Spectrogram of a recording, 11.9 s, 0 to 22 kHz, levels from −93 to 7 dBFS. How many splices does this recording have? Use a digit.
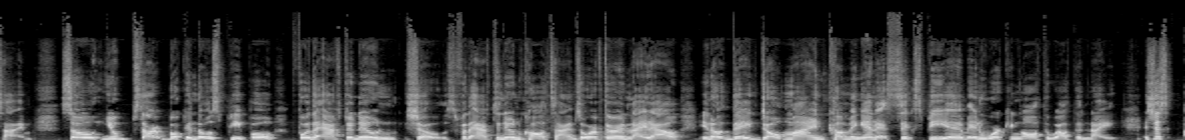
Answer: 2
